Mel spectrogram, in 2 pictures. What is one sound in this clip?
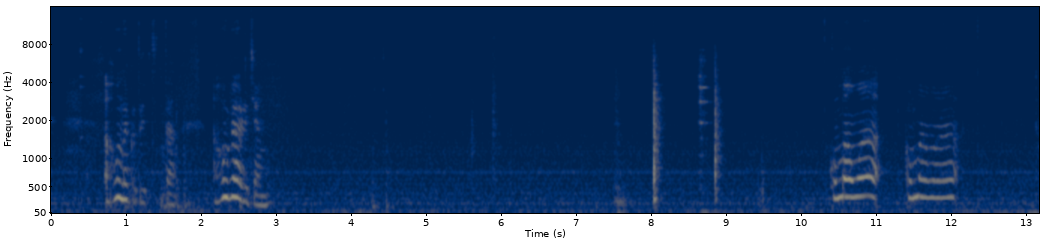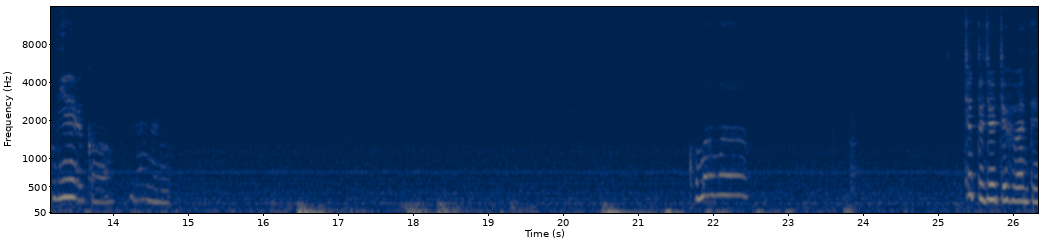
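A young woman speaks close to a microphone, with pauses.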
